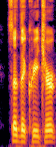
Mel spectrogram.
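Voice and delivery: usual speaking voice

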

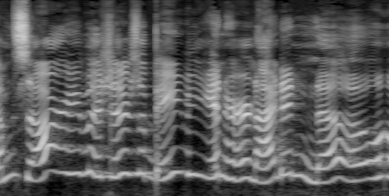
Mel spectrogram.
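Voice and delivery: high, flustered apology through laughter. Retold or imitated. To the yoga class, a high flustered apology. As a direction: blurt it out high and giddy. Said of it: "I was like".

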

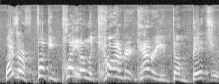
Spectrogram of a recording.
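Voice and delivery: high, mocking yell at the girlfriend; imitating the guy berating his girlfriend; mock angry boyfriend. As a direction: sneer it like a petty tyrant. Mocking the guy yelling at wife.

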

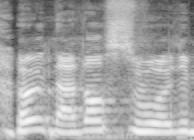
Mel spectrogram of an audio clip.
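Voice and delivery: words through a high laugh. Real, not acted. Host laughing about getting a free book. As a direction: keep laughing as you say it.

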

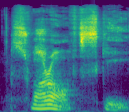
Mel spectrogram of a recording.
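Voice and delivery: Swarovski drawn out as swar-OFF-ski; slow careful pronunciation. Shown as a demonstration. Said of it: "Pretty straightforward once you know".

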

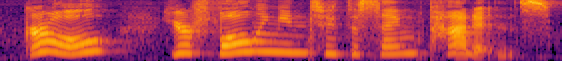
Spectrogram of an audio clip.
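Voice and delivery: put-on high, sassy "Girl" to a friend; scolding a girlfriend. Friend scolding her girlfriend about toxic dating, sassy and high. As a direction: call her out, big sister style. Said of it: "我就会也会跟她讲这句话".

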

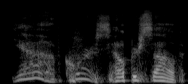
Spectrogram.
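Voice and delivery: high, soft voice; obliging friend. Acted. Storyteller as Hisham offering crackers, high soft obliging voice. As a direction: lift it high and light, softly.

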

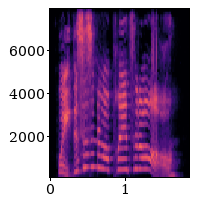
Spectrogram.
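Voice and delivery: high startled outburst; sudden realization. Acted. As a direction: suddenly get it, pitched high.

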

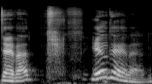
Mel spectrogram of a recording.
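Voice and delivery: put-on high, disgusted valley girl whine; mock valley girl sneer. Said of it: "like, Valley, Valley Girl".

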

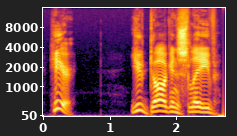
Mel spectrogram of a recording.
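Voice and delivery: ordinary delivery, nothing marked

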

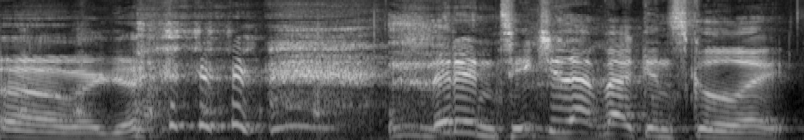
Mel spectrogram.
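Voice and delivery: high laughing reply. Real, not acted. Host cracking up at his guest's answer. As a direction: laugh through the words. Reacting to the joke.

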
